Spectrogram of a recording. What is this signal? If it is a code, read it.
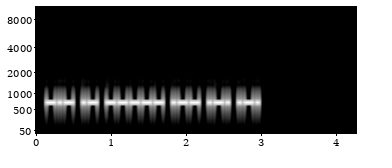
Morse code, heard as a keyed tone, about 30 wpm, 700 Hz. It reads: KA0WRR
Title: USA Callsign DE Callsign 30wpm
